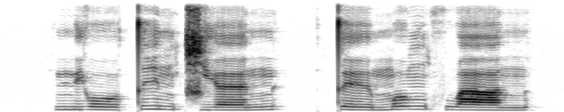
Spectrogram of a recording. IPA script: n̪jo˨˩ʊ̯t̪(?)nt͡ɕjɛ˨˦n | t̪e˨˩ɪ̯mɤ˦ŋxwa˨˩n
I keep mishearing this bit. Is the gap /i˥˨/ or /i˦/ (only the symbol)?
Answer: i˥˨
